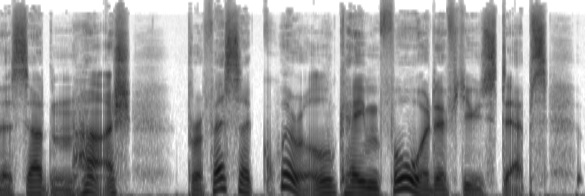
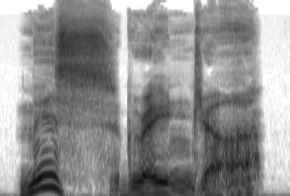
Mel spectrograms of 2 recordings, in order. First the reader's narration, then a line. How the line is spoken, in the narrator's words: he said, and his voice was grave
